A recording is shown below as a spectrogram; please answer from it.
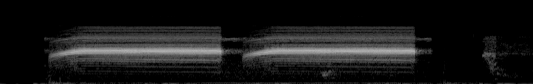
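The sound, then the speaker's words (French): A frog croaks in two long, loud, buzzing calls, each lasting nearly two seconds with a short gap between, followed by a faint rustle. “Elle est là, la grenouille.”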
